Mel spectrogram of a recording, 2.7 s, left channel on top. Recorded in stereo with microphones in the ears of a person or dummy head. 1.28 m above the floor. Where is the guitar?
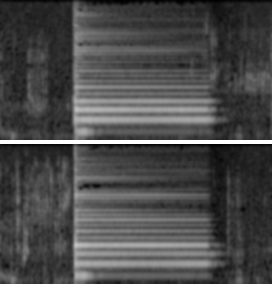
65° right (ahead or behind), 1.1 m.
